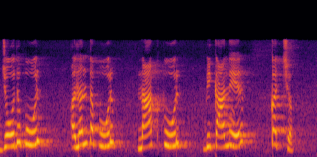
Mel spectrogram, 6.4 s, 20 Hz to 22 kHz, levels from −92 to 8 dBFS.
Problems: none marked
